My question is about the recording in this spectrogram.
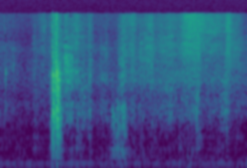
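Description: Paper pages of a junk journal being handled and turned: one sharp paper flap about half a second in, then fainter rustles.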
